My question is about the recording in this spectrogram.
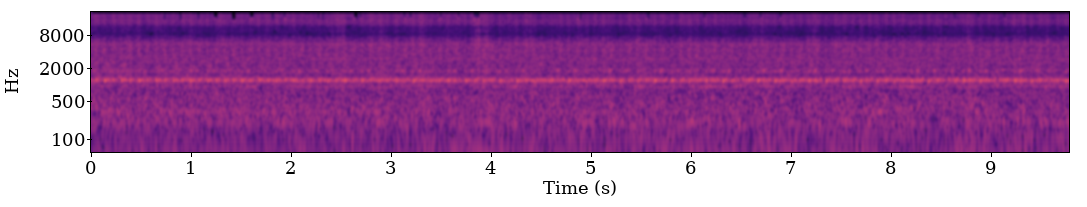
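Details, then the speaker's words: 2007 Ford F650 with 5.9 Cummins diesel at idle after removing the turbo silencer ring: steady clear mid-pitched whistle over an even idle; normal turbo spool noise, louder without the silencer ring. "so I'm gonna crank this up and let you all hear the whistle on here and maybe I won't blow up my engine or nothing so or you know send shrapnel anywhere all that fun stuff"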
